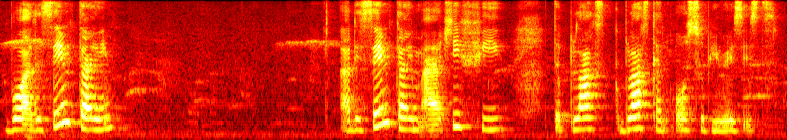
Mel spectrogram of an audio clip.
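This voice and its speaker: A woman's voice: fairly high pitch, unhurried, gravelly, pauses often, a little mellow. A middle-aged woman with a young-sounding voice hosting a casual live stream, chatting and answering viewer comments. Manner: youthful-sounding voice. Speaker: channel host.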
